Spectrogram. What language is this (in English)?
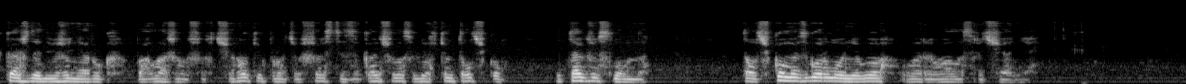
Russian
